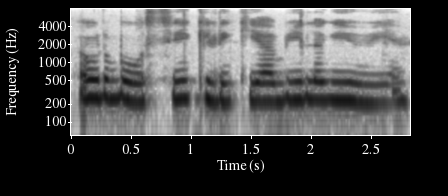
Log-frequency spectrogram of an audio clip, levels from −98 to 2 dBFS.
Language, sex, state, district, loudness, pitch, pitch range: Hindi, female, Uttar Pradesh, Saharanpur, -14 LUFS, 240 Hz, 225-245 Hz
